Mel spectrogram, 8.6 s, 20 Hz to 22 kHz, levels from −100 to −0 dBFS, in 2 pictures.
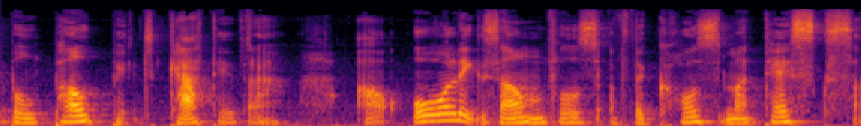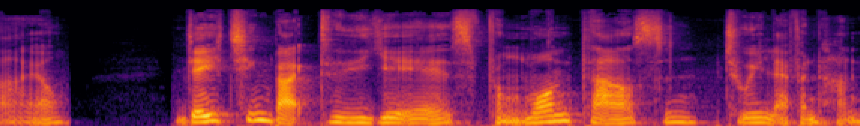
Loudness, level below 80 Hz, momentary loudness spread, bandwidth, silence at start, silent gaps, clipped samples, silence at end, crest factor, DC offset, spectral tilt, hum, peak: -22 LUFS; -46 dBFS; 13 LU; 15.5 kHz; 0 s; none; under 0.1%; 0 s; 22 dB; under 0.1%; -5 dB/octave; none; 0 dBFS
